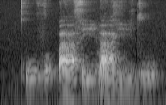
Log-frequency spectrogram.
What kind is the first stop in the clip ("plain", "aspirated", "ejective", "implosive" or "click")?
ejective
